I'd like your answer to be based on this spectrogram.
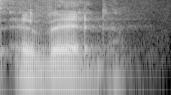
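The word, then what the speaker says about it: Eved (עבד): But the word slave, in the Hebrew, it's eved.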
